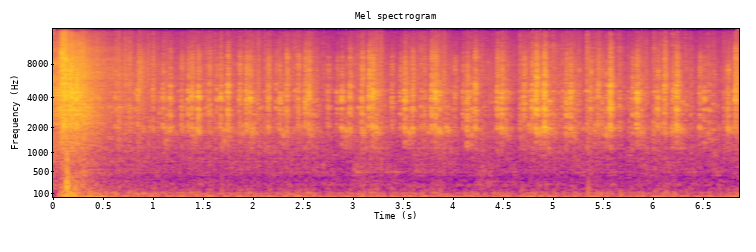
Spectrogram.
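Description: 1960 Cadillac Coupe de Ville's 390 V8 catching on a cold start with a loud burst right at the start, then running at a steady high idle, heard from the tailpipes. The idle is a little rough, which the owner puts down to a choke that is not adjusted right.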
